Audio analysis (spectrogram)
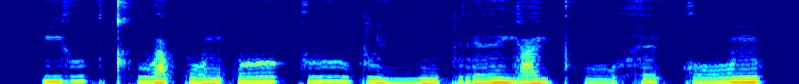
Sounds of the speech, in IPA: j ɯː˥˩ k̚ tʰ u˧ a̯ p o˩˦ n ʔ ɤː˥˩ k ɯː˥˩ p l iː˩˦ ŋ p r eː˧ j a˧ j pʰ uː˩˦ h e˦˥ ʔ k o˦˥ n

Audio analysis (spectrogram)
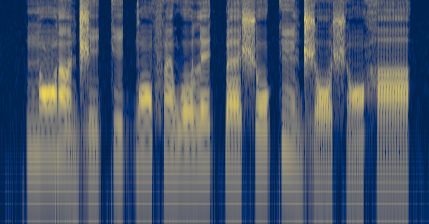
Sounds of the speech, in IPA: n ɔ̃˧ ɾ ã˨ d͡ʒ i˨ k i˧ ɡ͡b ɔ̃˧ f ɛ̃˧ w o˧ l e˦ k͡p ɛ˧ ʃ o˦ k ĩ˦˨ d͡ʒ ɔ˨ ʃ ɔ̃˨˦ h a˧

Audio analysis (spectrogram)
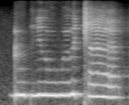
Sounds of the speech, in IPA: ɖ uː ɡʱ i ð uː w ɯ ð e ǁ æː

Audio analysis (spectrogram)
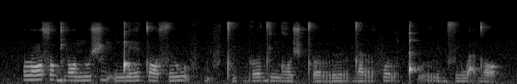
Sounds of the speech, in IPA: l ɔ s ɔ ɡ j ɔ n u ʃ ʎ ḛ ŋ͡ǃ e t ɔ s ɯ w ṵ f ɓ ḭ f tʼ i ɡ͡b ɤ d i n ʁ u ʃ tʼ ɤ r ɯ r d a r f o r ǃʰ ṵ r i ɡ s i w a̰ d ɔ

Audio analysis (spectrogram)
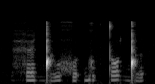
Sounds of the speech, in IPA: h ɛ ɡ͡ǃ ɐ w χʷ ə ʔ ɡ u ʔ t̪ ɔ ɡ͡ǃ ə

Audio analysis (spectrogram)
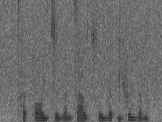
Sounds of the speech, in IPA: t̪ʰ ɐ˨ p̚ f ɔː˨˧ j t͡s ɵ˨˩ ɥ w ɐ˨˩ n t͡s aː˨˩ w t͡sʰ ɵ˨˥ ɥ l ɐ˧ k̚ ɐ˨˩ j f ɵ˥ ɥ l ɐ˨˧ m

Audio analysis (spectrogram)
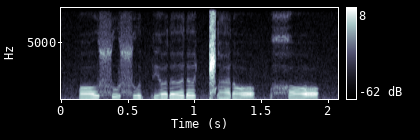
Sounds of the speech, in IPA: ɔ sʷ ɪ sʷ ə pʲ ɔ ɾ ə ɾ ə ɡ͡ǁ a ɾ ɔ | x ɔ

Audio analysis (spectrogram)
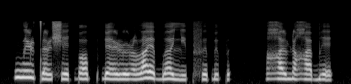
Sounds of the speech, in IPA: w ɪ ɭ t̪ a ɭ ʃ e ɠ ɔ p ɠ ɛ ə̯ ɭ u ɭ lˠ ɛ b ɐ lʲ e p f ʏ ɓ ʏ p | ʁ a ɭ ɳ ə ʁ a b e

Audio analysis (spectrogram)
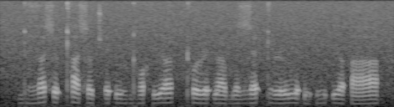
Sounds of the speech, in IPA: ɖʱ ɛ̤ ɐ̯ ɬ ɯ ʔ ʈʰ a ɬ ɤ t͡ʃʼ e ʔ l ṳ ɖʱ ɔ h i ɐ̯ | ʈʰ o ɭ e ʔ ɳ a ɐ̯ b ɛ ɮ ɛ ʔ ʈ ɛ̤ ɭ ɯ n e ʔ ɳ ṳ ʔ ṳ ʔ i ɐ̯ ʔ a

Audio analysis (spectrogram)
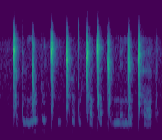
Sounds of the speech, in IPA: ɡ͡ǁ e t y ŋ͡ǁ u p l i ǁʰ i ǁʰ ø t u ǁ ɛ ǁ ɛ ɡ͡ǁ ʉ ŋ e ŋ͡ǁ ø ǁʰ ɛ t

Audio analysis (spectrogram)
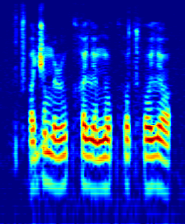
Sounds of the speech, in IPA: t͡sʼ ʌ d͡ʒ ɔ m o ɭ u kʰ ʌ lʲ ɔ n o kʰ o tʰ o lʲ ɔ

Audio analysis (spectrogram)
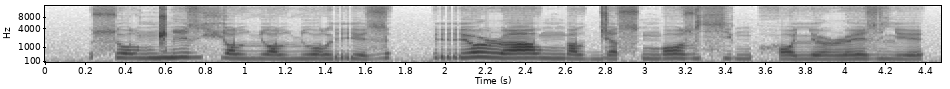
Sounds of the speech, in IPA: s u lˠ ŋ͡ǁ i z ç ɔ lˠ ʎ ɔ lˠ ʎ u lˠ rʲ ɨ z | rʲ ɔ ɭ a lˠ ŋ ɐ lˠ ɟ a s ŋ ɔ z sʲ u ŋ h ɔ lʲ ɔ ɭ e z lʲ e

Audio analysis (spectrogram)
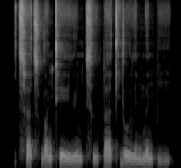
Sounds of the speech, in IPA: t͡sʰ ä˦ t͡sʰ w ɑ˥˨ ŋ kʰ e˥˨ ɪ̯ l y˥˨ n t͡sʰ ɹ̩˨˩ p ä˦ t̪ʰ j o˥˨ ʊ̯ l ə˩ n m ə˥˨ n p ḭ˨˩

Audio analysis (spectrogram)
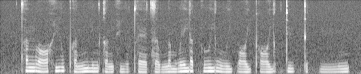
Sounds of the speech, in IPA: t̪ʰ ɐ˥ ŋ l ɔː˨˥ h iː˥ w pʰ ɐ˨˥ n m iː˧ n k ɐ˨˥ ŋ h iː˨˩ w t̪ʰ ɛː˨˩ t͡s ɐ˨ w n̪ ɐ˧ m w e˥ j ɐ˥ t̚ h uː˥ j w uː˨˧ j p ɔː˨˧ j pʰ ɔː˨˧ j ʊ˨ k̚ t̪ yː˧ k̚ t̪ ɪ˨ k̚ p yː˨˥ n

